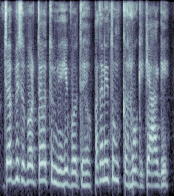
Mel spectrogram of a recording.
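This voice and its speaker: A woman's voice: fairly high pitch, very fast, mellow. A woman storyteller voicing a stern middle-aged father who lectures his son dismissively.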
